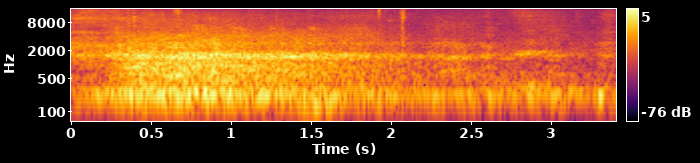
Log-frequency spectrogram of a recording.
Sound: laughter

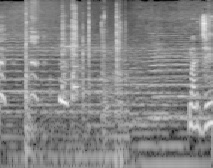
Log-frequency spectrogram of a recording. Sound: door creaks shut

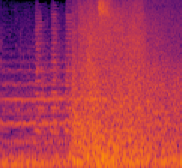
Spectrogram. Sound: splashing

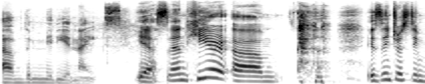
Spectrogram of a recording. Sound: laughs

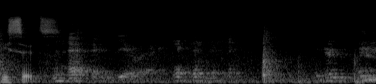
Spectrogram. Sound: laughter

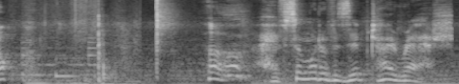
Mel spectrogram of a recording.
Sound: zip tie snapping; sighs

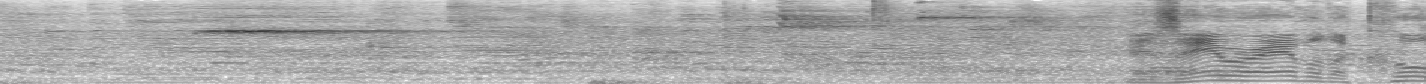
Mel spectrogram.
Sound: whistle blows

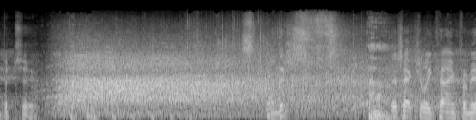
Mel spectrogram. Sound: laughter

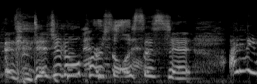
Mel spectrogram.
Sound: laughter

